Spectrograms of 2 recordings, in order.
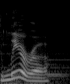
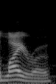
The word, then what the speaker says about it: Lyra: gold and soul silver her canonical name is lra or Lyra depending on how you want to pronounce it that's her canonical name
